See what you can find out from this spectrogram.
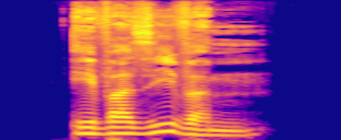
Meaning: strong dative masculine/neuter singular of evasiv
- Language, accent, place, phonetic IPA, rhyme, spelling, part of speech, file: German, Germany, Berlin, [ˌevaˈziːvm̩], -iːvm̩, evasivem, adjective, De-evasivem.ogg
